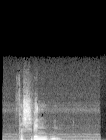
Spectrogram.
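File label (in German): "verschwenden", German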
